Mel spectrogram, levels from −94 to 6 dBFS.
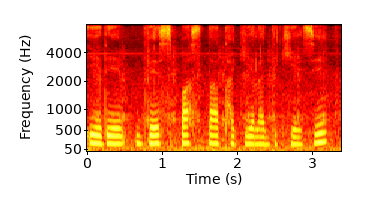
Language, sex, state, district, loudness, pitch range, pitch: Nagamese, female, Nagaland, Dimapur, -15 LUFS, 180-190 Hz, 185 Hz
